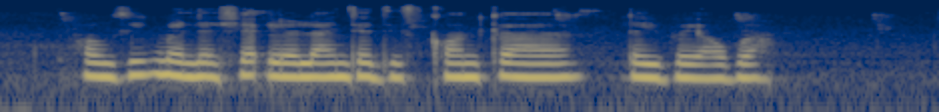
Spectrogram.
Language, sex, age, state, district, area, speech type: Manipuri, female, 18-30, Manipur, Senapati, rural, read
